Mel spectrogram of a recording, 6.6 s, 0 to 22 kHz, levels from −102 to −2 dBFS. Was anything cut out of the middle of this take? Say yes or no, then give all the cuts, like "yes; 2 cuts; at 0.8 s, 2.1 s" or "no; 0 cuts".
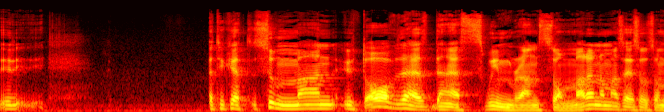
no; 0 cuts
